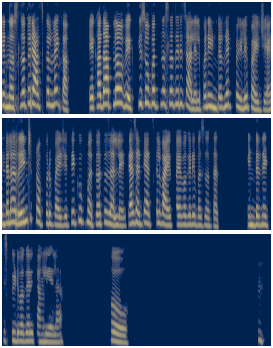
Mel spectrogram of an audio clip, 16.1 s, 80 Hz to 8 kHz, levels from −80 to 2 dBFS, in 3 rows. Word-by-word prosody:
ते 310 - +2
नसलं 275 +4 +4
तरी 370 0 +3
आजकाल 325 +1 +3
नाही 355 +2 +3
का 210 -3 +1 0.5
एखादा 295 +6 +6
आपलं 370 +2 +5
व्यक्तीसोबत 345 +5 +1
नसलं 350 0 -2
तरी 350 0 -2
चालेल, 230 -9 0
पण 275 +1 0
इंटरनेट 270 +2 +1
पहिले 260 -3 +1
पाहिजे 205 -5 -2
आणि 220 +4 -1
त्याला 280 +3 +2
रेंज 290 +6 +4
प्रॉपर 260 -4 -4
पाहिजे 220 -1 -3
ते 290 - -2
खूप 315 -3 -7
महत्वाचं 255 +1 -3
झालंय. 215 -5 -1
त्यासाठी 265 +1 +1
आजकाल 265 +2 -4
वाय-फाय 230 -1 +1
वगैरे 235 +1 -3
बसवतात, 200 -3 -8 0.6
इंटरनेटची 225 0 -2
स्पीड 225 +1 -6
वगैरे 220 0 -3
चांगली 200 -1 -7
यायला. 190 0 -7 1.0
हो. 195 -6 -2 2.6
हं. 230 -3 -10
255 Hz, 135 wpm, -23 LUFS, 220-295 Hz, 2.6 s, एखादा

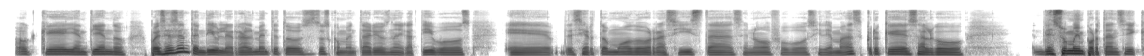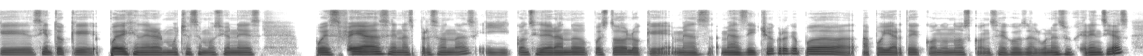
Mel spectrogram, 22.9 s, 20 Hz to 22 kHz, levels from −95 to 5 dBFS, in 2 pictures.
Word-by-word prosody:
Okey, 125 +1 0
entiendo. 115 -1 +1 0.2
Pues, 120 +1 +5
es 165 +8 +7
entendible, 110 - +3
realmente 115 +2 -2
todos 110 -1 -2
estos 120 +2 -6
comentarios 100 +2 -4
negativos, 100 +2 -2 0.3
eh, 95 -1 -3
de 110 - -7
cierto 115 +2 -3
modo, 115 -1 0
racistas, 100 0 -3
xenófobos, 100 0 -8
y - - -4
demás. 95 +8 -2
Creo 125 0 -4
que 125 -1 +4
es 115 +1 -1
algo 110 -2 +2 0.7
de 120 +3 +3
suma 150 +4 +11
importancia, 115 -3 +3
y 120 - -1
que 100 -3 -3
siento 115 +2 -2
que 100 -4 -2
puede 120 0 +6
generar 100 -3 0
muchas 105 +2 -4
emociones, 95 0 -3 0.5
pues, 105 -1 +1
feas 120 +1 +5
en 100 -2 0
las 100 0 -3
personas, 105 +8 -4
y 95 -1 -9
considerando, 100 +1 0
pues 100 +1 -5
todo 105 +1 +1
lo 100 -3 -1
que - - -6
me 95 -1 -4
has 95 +2 -5
me 100 - -2
has 105 -2 0
dicho, 105 +7 -2
creo 145 0 +1
que 145 0 0
puedo 125 -7 +2
apoyarte 100 +1 -2
con 90 +2 -5
unos 95 +2 -3
consejos 95 +6 -5
de 95 - -3
algunas 95 +5 -2
sugerencias. 105 - 0
105 Hz, 155 wpm, -23 LUFS, 100-115 Hz, 0.7 s, suma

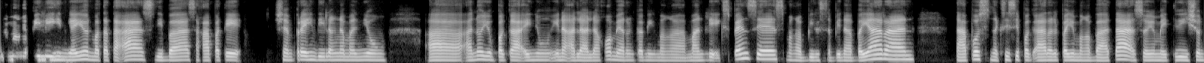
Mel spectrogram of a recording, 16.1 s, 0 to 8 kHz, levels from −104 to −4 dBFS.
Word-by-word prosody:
ang 165 - -11
mga 165 0 -5
bilihin 165 -1 +2
ngayon 180 +4 +3
matataas, 160 +3 +1
'di 155 - -2
ba? 155 +1 +2
At - - -10
tsaka 150 0 -1
pati, 155 0 +1 0.5
siyempre 170 +2 0
hindi 165 -2 -2
lang 160 0 0
naman 160 0 -2
'yong, 155 -1 -1 0.6
ah, 155 0 +2
ano, 180 +5 0
'yong 170 -2 -3
pagkain 150 -1 +1
'yong 155 0 -4
inaalala 145 -2 +1
ko. 185 - -1
Meron 150 -3 -2
kaming 150 0 -4
mga 140 -1 -5
monthly 145 +1 -2
expenses, 205 -2 +2
mga 150 -3 -4
bills 145 -2 -6
na - - -8
binabayaran, 190 +7 +3 0.6
tapos 150 +6 +1
nagsisipag-aral 155 -1 -1
pa 155 - +1
yung 155 -1 -1
mga 145 0 -3
bata. 140 +6 +3 0.2
So, 150 -1 -2
'yong 150 0 -1
may 140 - 0
tuition 155 +1 -2
155 Hz, 155 wpm, -24 LUFS, 150-165 Hz, 0.6 s, ngayon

